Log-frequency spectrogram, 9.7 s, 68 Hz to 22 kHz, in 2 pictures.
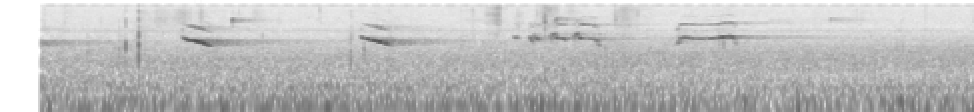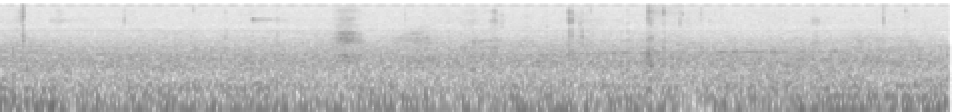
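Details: Osprey calling on 30 March 2023, a short run of thin, high, down-slurred whistled chirps repeated about once a second, then fading, against steady low rumbling background noise.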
